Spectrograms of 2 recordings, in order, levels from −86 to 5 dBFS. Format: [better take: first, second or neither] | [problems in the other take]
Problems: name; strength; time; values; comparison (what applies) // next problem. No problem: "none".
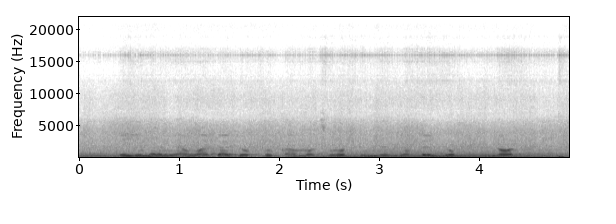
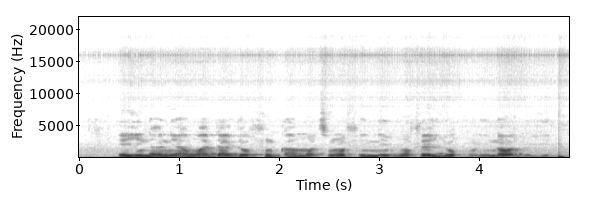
second | background sound (Bowed string instrument + Boat, Water vehicle); 5 dB below the speech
